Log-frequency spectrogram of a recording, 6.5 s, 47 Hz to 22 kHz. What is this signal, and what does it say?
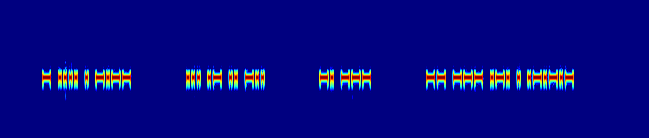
Morse code, heard as a keyed tone, about 46 wpm, 700 Hz. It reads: THEY SAID NO MORE.
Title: 3x Word-Spacing - Sentences from Top 100 Words - 45wpm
